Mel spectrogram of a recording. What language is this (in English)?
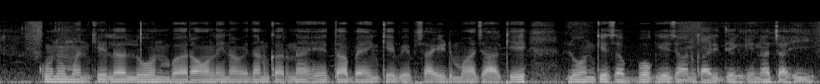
Chhattisgarhi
